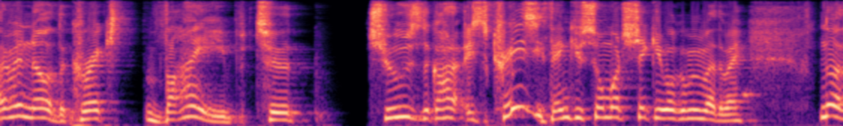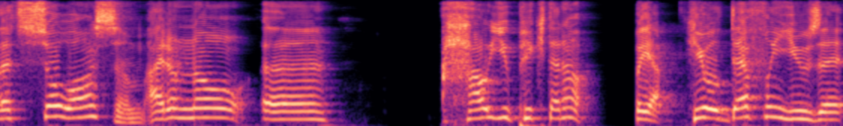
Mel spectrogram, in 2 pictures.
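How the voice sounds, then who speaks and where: A man with a high pitch speaks fairly quickly in an animated tone, with ordinary pitch variation and very even loudness. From Austria. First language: German. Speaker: streamer. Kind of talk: live stream chat.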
